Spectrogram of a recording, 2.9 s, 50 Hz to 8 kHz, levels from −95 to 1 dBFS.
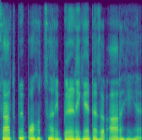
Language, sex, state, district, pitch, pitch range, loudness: Hindi, male, Himachal Pradesh, Shimla, 140 Hz, 130-155 Hz, -15 LUFS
